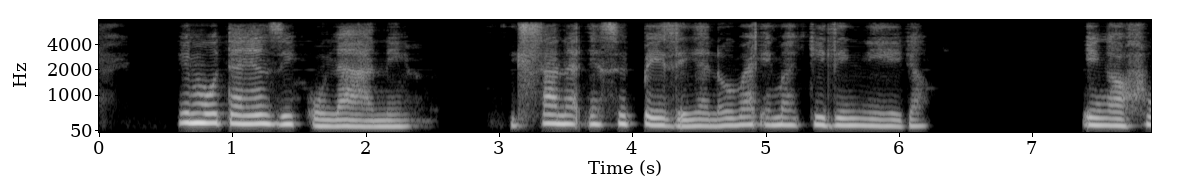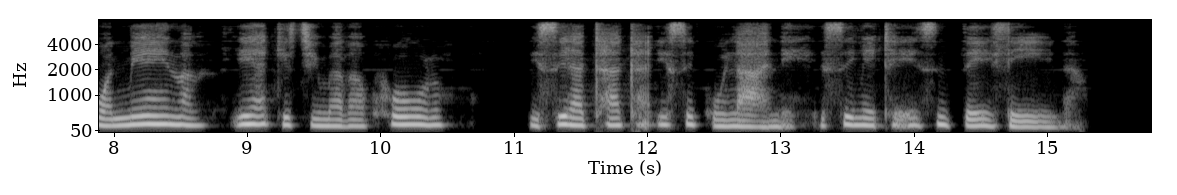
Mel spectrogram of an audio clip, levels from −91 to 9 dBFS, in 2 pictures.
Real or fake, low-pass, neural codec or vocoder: fake; 7.2 kHz; codec, 16 kHz, 0.5 kbps, FunCodec, trained on LibriTTS, 25 frames a second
